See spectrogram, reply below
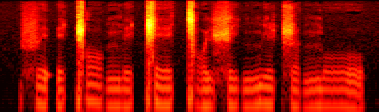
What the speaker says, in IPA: f e ʔ e ǁ ɔ ŋ͡m e ǁ e ǀ ɔ j ʂ i ŋ͡m i ʈ͡ʂ ɜ ŋ͡m o

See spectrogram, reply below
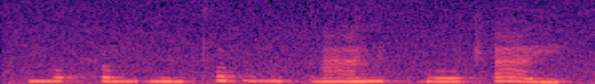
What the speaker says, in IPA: ŋ u χ ħ o ŋ u b ũ b tʰ ɒ b o m i b dʱ æ̃ lʲ | ɠ o t͡ʃʼ æ j

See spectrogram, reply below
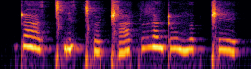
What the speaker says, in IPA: ʈ aː˦˨ z ǀʰ ḭ˧˥ z ǀʰ œ˩˧ ǁ aː˩˧˩ k ɮ a˦˨ ɳ ʈ o˦˨ ŋ əː˦˨ k ǁ e˦˨

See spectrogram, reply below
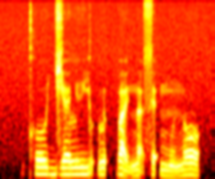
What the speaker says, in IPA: kʰ o˦ ʊ̯ d͡ʑ ɛ˦ l i˦ j ʊ˦ ʔ l ʊ˦ ʔ p a̰˦˨ ɪ̯ n ä̰˦˨ sʰ ɛ˦ ʔ m ũ˨ n ɔ˦

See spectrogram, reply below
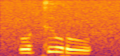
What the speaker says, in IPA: u kʲ u ɾ u

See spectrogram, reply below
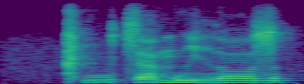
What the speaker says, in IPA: ǁʰ uː˨ t͡s a˨˦ m u˦ i̯ r ɔ˦ z

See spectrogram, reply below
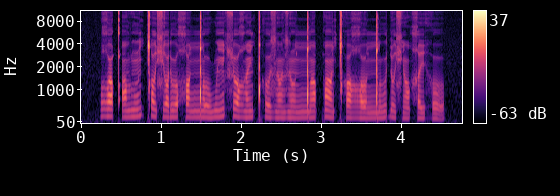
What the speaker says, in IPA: ʁ u qʼ ɔ̃ v ũ ǀ ɔ ɕ ɔ ɾ u χ ɔ ŋ͡ǃ o w ĩ ɬ o ʁ ĩ ǃʰ o z ɔ̃ z õ ŋ͡ǃ õ q õ ǀʰ ɔ ʁ o ŋ͡ǃ u ɗ o ɕ ɔ̃ χ i h o

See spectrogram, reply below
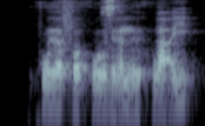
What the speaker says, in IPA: k w ɨ˧ ə̯ f o˨˦ h w u˧ z ɨ̰˧˥ ə̯ n ɨ˨˩ h w a̰˧˥ j

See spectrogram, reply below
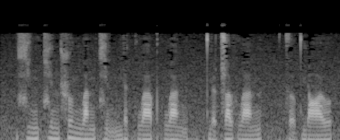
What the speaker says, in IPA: ɕ i˧˥ ŋ t͡ɕ y˧˥ n ʂ u˥˩ n̪ w a˧˥ n t͡ɕ ḭ˨˩ n m j ɛ˥˩ k w ä˥ pʰ w a˥˩ n | t̪ j ɛ̰˨˩ ʈ͡ʂ ɑ˥˩ ʊ̯ f w a˧˥ n | t͡s ɤ̰˨˩ t̪ j ɑ˧˥ ʊ̯

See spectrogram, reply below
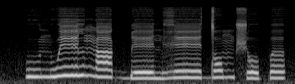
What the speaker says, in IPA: u˧ n w eː˦ l ŋ a˧ ɡ͡b eː˨ n ɣ eː˧ d ɔ˧ m ʃ o˨ p ə˧

